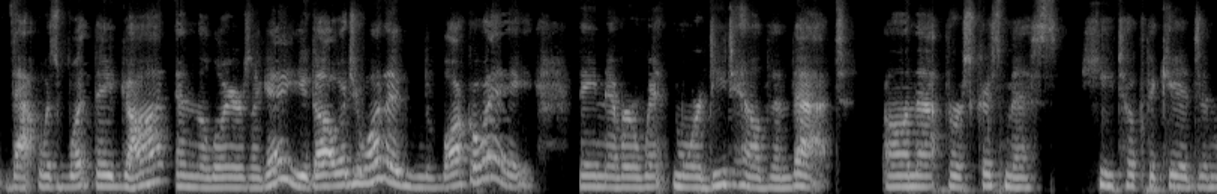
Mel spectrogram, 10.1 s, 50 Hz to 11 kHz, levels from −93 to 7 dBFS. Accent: American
